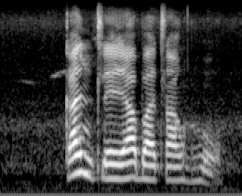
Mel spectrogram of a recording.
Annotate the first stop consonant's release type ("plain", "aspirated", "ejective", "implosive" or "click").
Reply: ejective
